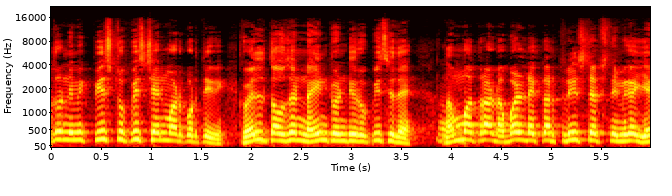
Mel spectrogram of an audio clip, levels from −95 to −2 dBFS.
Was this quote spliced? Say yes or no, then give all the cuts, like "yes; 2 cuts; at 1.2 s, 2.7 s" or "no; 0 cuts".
yes; 1 cut; at 1.8 s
